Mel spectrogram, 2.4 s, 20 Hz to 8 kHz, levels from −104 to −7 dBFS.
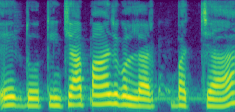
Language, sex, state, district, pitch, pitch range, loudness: Bhojpuri, female, Uttar Pradesh, Gorakhpur, 205 Hz, 195-225 Hz, -14 LUFS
